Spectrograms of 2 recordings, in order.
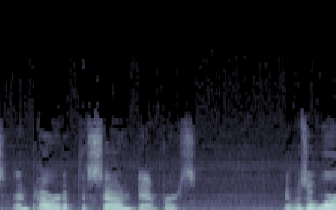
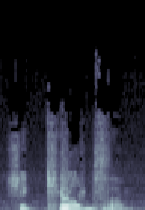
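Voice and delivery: "She killed them!" cried out far higher and louder, slow, killed wailed; breaking down; 8 dB louder than usual. A narrator's reading. Corwin breaking down in front of Utena, broken cry. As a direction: voice cracking as the tears come. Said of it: "as he repeated brokenly".

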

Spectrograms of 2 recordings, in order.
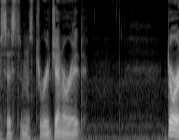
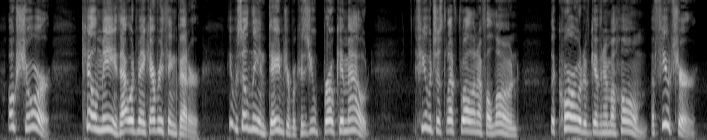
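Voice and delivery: much higher, louder, frantic cry; strident and desperate; 10 dB louder than usual. Acted. Liza cornered by a drawn blade, cries out in terror. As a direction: shriek it in desperate fear. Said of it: "strident with fear and desperation".

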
